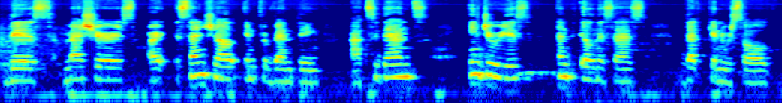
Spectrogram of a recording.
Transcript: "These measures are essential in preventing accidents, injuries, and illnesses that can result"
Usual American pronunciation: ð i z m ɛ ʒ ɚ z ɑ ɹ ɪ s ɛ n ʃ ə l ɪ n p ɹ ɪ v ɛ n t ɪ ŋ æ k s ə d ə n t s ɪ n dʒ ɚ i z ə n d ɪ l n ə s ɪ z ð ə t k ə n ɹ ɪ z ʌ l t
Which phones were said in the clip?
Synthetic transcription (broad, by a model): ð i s m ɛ ʃ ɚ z ɑ ɹ ɪ s ɛ n ʃ ə l ɪ n p ɹ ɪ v ɛ n t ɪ ŋ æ k s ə d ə n t s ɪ n dʒ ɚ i s ə n d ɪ l n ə s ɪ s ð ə t k ə n ɹ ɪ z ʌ l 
